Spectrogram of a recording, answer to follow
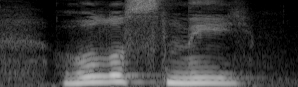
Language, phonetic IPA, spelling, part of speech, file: Ukrainian, [ɦɔɫɔsˈnɪi̯], голосний, adjective / noun, Uk-голосний.ogg
- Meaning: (adjective) 1. loud, sonorous 2. well-known 3. pretentious 4. vocalic, voiced (of a sound); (noun) vowel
